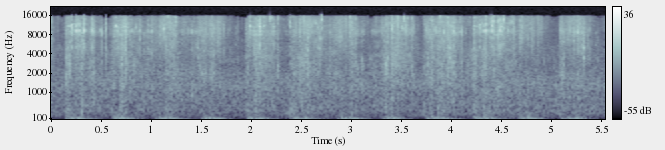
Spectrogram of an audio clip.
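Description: Heavy footsteps thud rapidly and evenly on the ground as a large animal runs.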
